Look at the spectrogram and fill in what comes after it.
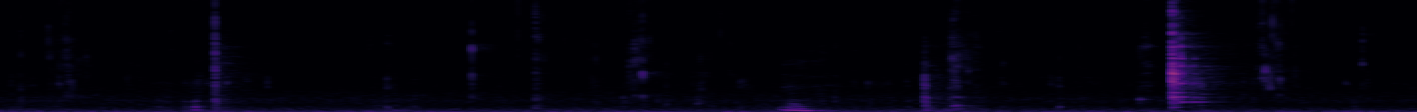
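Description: A woman chewing a mouthful of rice and sisig, close to the microphone, with faint small mouth clicks and smacks and one sharper click about six seconds in.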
